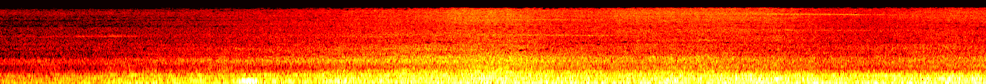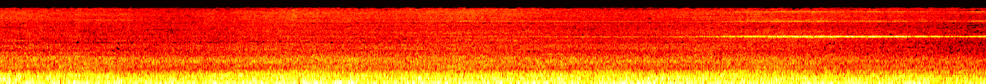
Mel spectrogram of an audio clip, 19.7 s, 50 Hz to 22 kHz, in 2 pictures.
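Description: SKM Warszawa 14WE electric multiple unit pulling into a station. Its wheels and running gear make a steady rumble that grows louder over the first few seconds as it comes alongside, with a single thump a couple of seconds in. A thin, high squeal comes in near the end as the train slows.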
